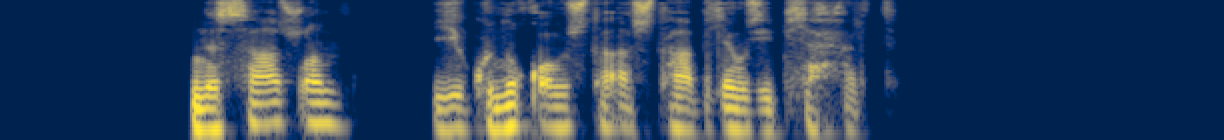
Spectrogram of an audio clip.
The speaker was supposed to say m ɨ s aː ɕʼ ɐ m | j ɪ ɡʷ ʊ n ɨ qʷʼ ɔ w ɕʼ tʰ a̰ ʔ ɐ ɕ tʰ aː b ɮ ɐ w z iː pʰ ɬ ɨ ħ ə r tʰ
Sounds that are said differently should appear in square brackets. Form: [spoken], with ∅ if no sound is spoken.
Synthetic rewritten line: [n] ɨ s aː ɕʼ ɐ m | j ɪ ɡʷ ʊ n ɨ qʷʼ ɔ w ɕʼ tʰ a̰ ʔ ɐ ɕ tʰ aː b ɮ ɐ w z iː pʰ ɬ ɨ ħ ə r tʰ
